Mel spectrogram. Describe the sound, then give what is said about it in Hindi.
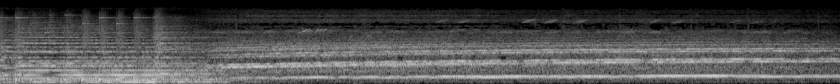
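A loud missile warning siren on Japan's Hokkaido island wails without pause as North Korean ballistic missiles pass overhead, opening with rapid pulsing bursts before settling into a steady, harmonically rich tone that slowly climbs in pitch. No voices are heard. “ये आवाज है जापान के होकाइडो द्वीप पर बजे मिसाइल अलार्म की।”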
